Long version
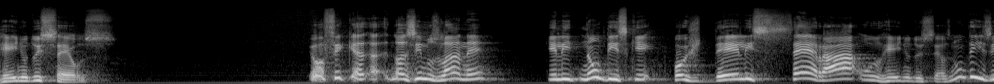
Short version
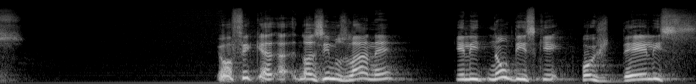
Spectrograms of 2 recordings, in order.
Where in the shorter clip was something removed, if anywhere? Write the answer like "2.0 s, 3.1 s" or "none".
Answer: none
